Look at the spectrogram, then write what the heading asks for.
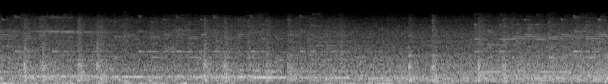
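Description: Electric commuter train running past along the platform, its wheels clicking over the rail joints, with a low whine that falls slightly in pitch over the first few seconds.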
